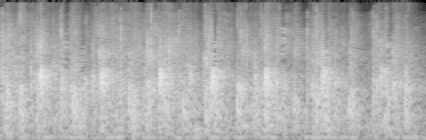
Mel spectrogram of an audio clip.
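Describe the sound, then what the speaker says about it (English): Audience applause for an improv comedy team, a steady wash of many hands clapping throughout with small swells, fairly close and filling the room without talk over it. "How about a nice big warm round of applause for our improv comedy team?"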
